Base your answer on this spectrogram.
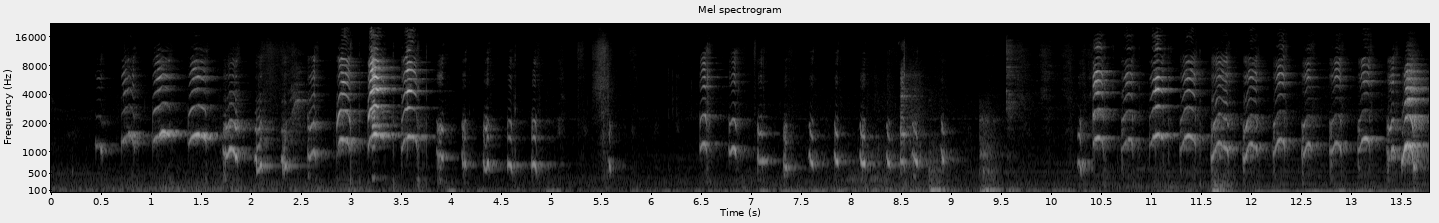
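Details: Young Pit Bull pup giving rapid runs of high, clipped yelps and whines, several a second, in two long bursts separated by a short quiet gap with a few scattered squeaks.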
